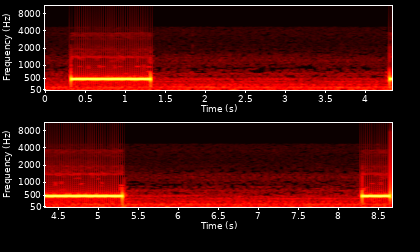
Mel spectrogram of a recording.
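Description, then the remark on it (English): A phone line rings back as WUSB Radio calls a room on campus late at night for a live on-air poll. Steady, buzzy tones, each burst lasting about a second with roughly three seconds of quiet hiss between, three rings in all and nobody speaking. “Besides, the new phones have such a soothing ring.”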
